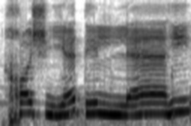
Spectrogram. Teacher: خا کو پر پڑھنا ہے، لفظ اللہ کو باریک پڑھنا ہے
